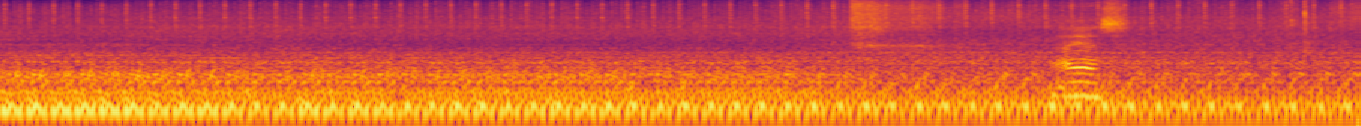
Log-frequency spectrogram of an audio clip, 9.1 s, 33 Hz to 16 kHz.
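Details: 2008 Chevy Impala SS 5.3L V8 after temporary clamp-and-screw repair of a loose exhaust/muffler joint; steady deep idle with even burble, no ticking, puffing or visible smoke.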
